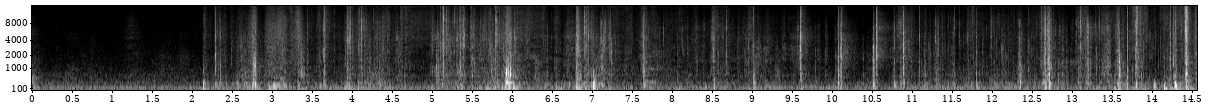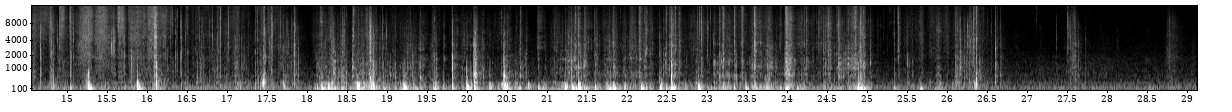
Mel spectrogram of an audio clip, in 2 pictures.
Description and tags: shuffling papers
Shuffling through paper and containments of a big old trunk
